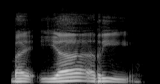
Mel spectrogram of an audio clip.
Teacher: Ri ni nipis saja, ra baris bawah.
